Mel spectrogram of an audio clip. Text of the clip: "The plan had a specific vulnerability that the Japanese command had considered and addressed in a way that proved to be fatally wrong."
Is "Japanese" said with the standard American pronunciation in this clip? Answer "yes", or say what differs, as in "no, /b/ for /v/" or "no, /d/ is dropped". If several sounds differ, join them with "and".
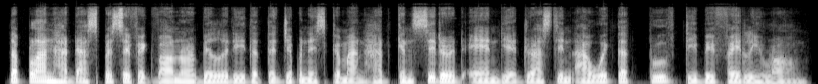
no, /s/ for /z/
